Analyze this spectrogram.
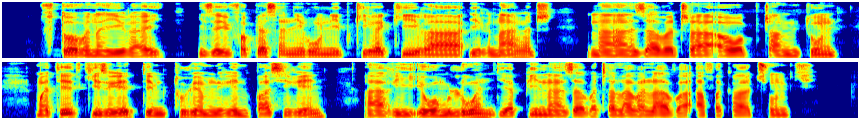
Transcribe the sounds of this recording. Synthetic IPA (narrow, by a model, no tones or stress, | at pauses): fi̥t̪ovanəiɾaj | izajfapjasaniɾunipi̥kiɾakʰiɾaiɾinaɾaʈ͡ʂə̥ | nazavaʈ͡ʂəa̰wapi̥ʈ͡ʂanint̪uni̥ | mat̪et̪i̥kiziret̪id̪emit̪uvaminirenib̥asireni | aɾiewamiluanid̪eapinəzavaʈ͡ʂəlavalavə̰ʔafakəːt͡suniki̥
